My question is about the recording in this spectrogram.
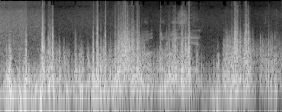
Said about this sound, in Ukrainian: Вітер дуже-дуже вітер великий. Дуже вітер великий.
